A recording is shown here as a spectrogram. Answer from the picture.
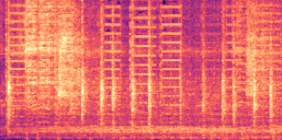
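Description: Live church praise music with a quick, steady drum beat, and the congregation singing and clapping along.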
